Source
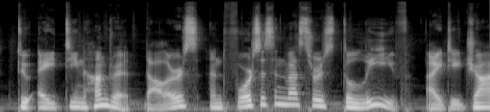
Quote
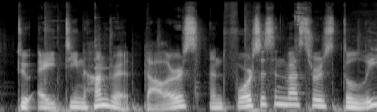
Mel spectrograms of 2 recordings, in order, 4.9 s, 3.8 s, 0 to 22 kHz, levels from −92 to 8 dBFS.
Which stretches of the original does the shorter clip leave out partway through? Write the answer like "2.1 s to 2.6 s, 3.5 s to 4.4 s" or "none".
none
